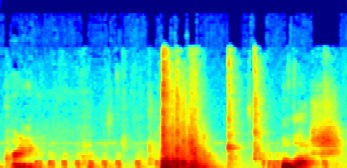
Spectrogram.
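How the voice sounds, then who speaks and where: A drunk woman giving a casual makeup tutorial, rambling in short fragments. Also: very slow. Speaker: makeup vlogger. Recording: roomy echo, distant mic, noisy.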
